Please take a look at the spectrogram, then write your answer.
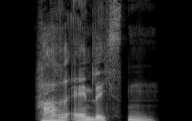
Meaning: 1. superlative degree of haarähnlich 2. inflection of haarähnlich: strong genitive masculine/neuter singular superlative degree
- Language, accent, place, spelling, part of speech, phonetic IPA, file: German, Germany, Berlin, haarähnlichsten, adjective, [ˈhaːɐ̯ˌʔɛːnlɪçstn̩], De-haarähnlichsten.ogg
